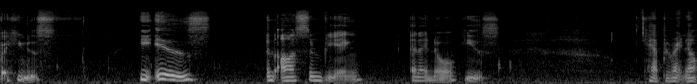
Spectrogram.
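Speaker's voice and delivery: halting, tearful delivery, crying, voice breaking. Live on air, speaking about someone admired, still crying. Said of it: "I'm just going to keep on crying".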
